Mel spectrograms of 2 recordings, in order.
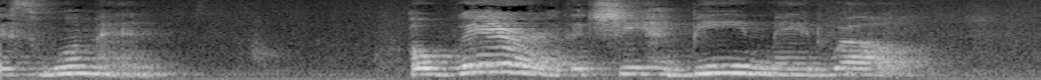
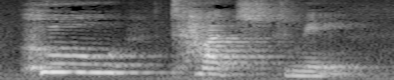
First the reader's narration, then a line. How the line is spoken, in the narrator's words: in this size of crowd, he had to bellow it out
